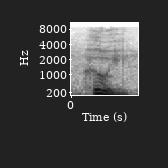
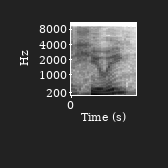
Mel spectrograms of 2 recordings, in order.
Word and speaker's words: hui: I've heard Huey. – Okay. – Yeah, and I didn't like that.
